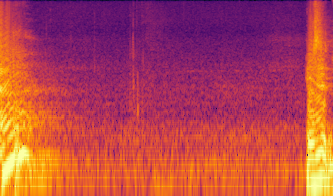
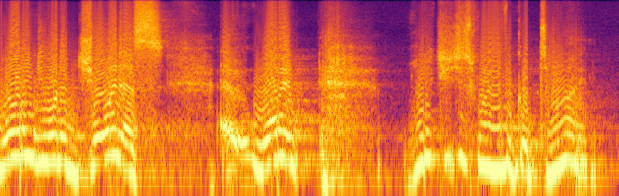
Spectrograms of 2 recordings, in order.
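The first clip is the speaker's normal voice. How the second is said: higher, baffled mock voice, quick in places; mildly incredulous party-goer asking why; voicing their puzzled friends; 9 semitones higher than usual. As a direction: plead like a friend who can't see the problem. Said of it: "And so they ask us".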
